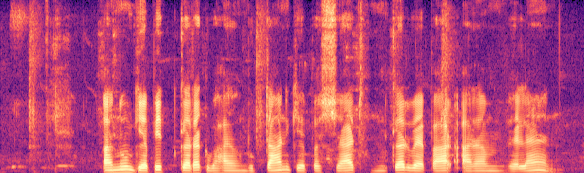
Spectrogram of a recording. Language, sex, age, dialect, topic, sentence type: Maithili, male, 25-30, Southern/Standard, banking, statement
